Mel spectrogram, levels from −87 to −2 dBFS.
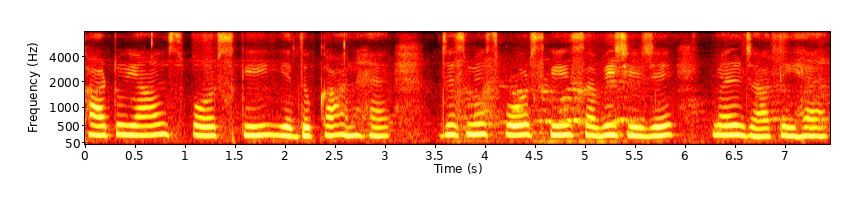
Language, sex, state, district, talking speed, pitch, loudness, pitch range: Hindi, female, Haryana, Jhajjar, 120 wpm, 245 Hz, -16 LUFS, 230-255 Hz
